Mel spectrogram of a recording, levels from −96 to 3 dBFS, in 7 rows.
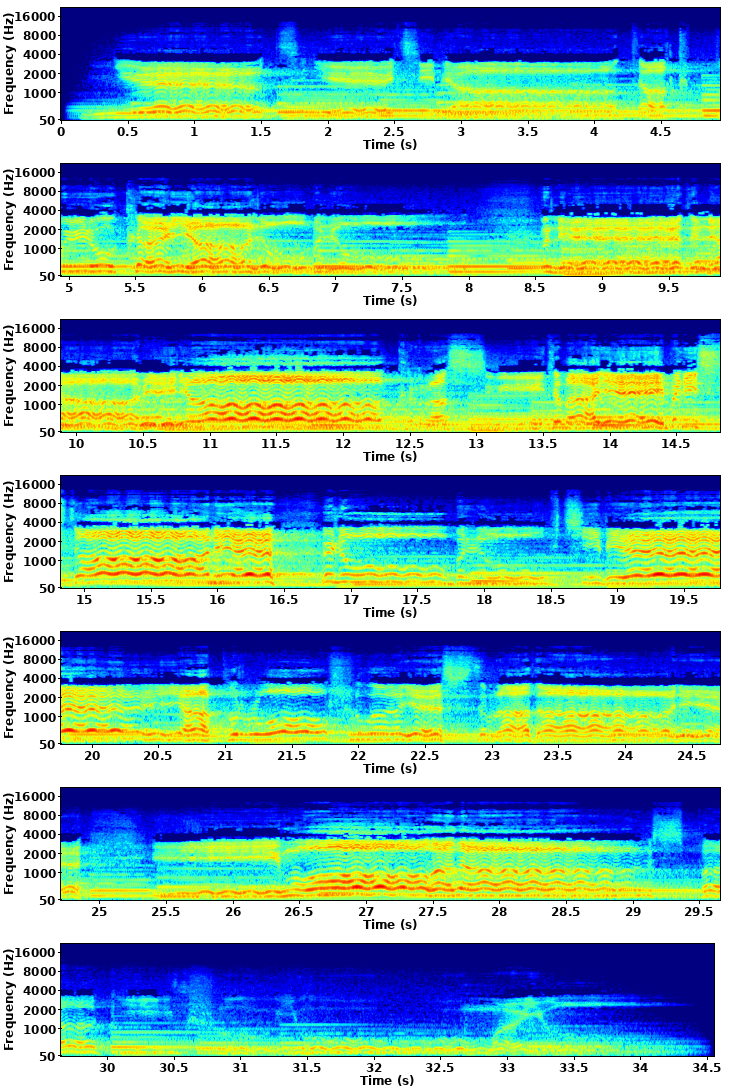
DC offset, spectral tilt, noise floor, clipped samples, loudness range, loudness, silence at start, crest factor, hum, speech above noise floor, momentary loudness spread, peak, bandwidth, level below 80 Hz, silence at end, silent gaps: under 0.1%; -5.5 dB/octave; -51 dBFS; under 0.1%; 12 LU; -17 LUFS; 0.25 s; 18 dB; none; 35 dB; 19 LU; 0 dBFS; 9.4 kHz; -52 dBFS; 0.75 s; none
